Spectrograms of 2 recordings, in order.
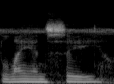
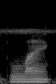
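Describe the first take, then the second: First: It is two syllables ending in an ee sound. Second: It is one syllable ending in a k sound. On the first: This is the accepted way to say it. The speaker calls it right. "I've always known it the proper way" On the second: Some other people say it this way. The speaker calls it wrong. "I have heard other people pronounce it Lank"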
